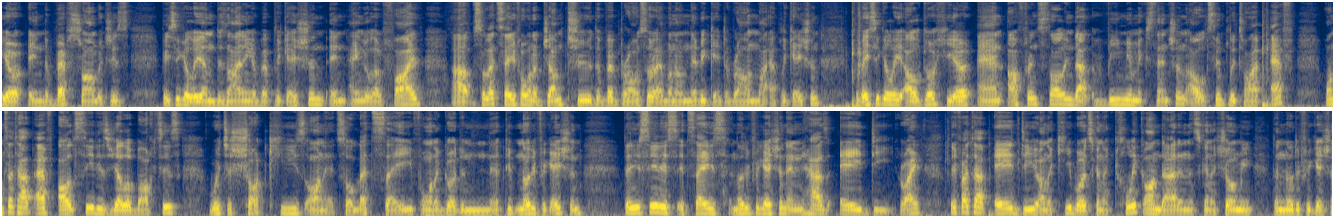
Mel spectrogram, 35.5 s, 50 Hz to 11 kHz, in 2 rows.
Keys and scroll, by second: 11.3 alt+Tab, 16.7 f, 30.8 a, 31.1 d.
